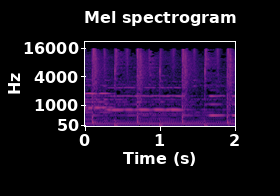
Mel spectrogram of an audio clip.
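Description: Background music with a steady beat of about three strikes a second under a sustained melody and bass line.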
